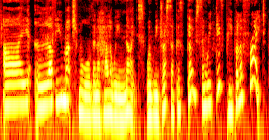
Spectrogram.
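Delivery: plain reading voice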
